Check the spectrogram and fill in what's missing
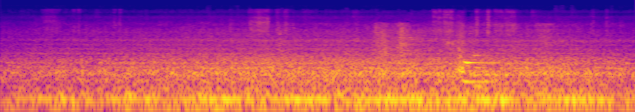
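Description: A freight train with loaded hopper cars in a train video game rumbles steadily and continuously, a dense low mechanical drone with faint clanks over it.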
